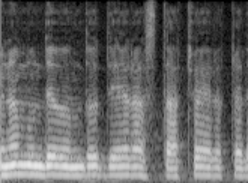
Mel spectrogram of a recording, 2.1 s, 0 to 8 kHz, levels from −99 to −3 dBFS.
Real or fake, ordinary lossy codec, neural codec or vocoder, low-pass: fake; none; codec, 16 kHz, 0.4 kbps, LongCat-Audio-Codec; none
